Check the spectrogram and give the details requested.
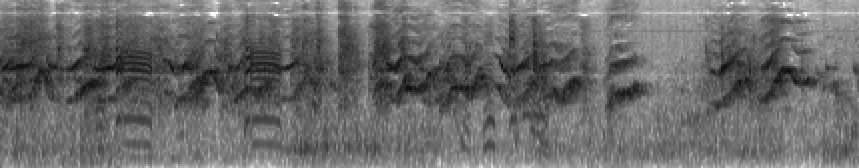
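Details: Captive budgerigar in a loud, continuous warbling chatter: rapid twittering notes, buzzy squawks and brief whistled slides, almost unbroken, with a short pause near the end before the chatter resumes.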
